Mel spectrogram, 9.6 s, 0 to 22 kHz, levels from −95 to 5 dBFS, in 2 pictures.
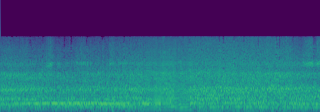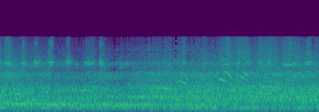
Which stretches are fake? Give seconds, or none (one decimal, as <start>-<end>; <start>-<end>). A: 2.2-2.9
